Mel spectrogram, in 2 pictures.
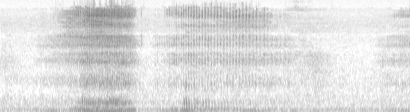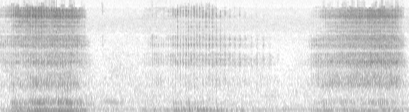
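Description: A Great Dane snores deeply, with rumbling breaths about every two seconds.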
